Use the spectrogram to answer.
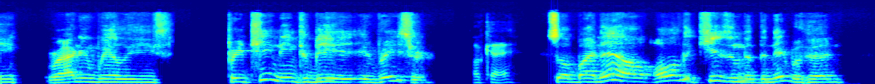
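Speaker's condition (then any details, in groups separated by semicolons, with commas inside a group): Cerebral palsy; present from birth, affects legs, arms, hands; speech affected, may sound different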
